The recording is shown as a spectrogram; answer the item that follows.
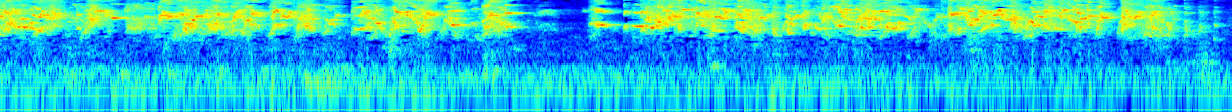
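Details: Many lovebirds calling together in a colony cage on a breeding farm at morning, high-pitched twittering and squeals overlapping densely, dipping briefly quieter near the third second before resuming.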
